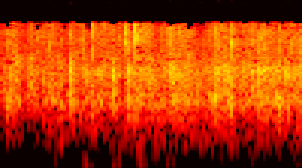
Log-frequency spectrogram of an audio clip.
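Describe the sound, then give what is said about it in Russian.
Applause from an audience for the finalist teams of a youth game competition in Tatarstan: a dense, steady patter of many hands clapping, fairly quiet and even throughout, with no voices standing out. “Поздравляю вас! Аплодисменты вам!”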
